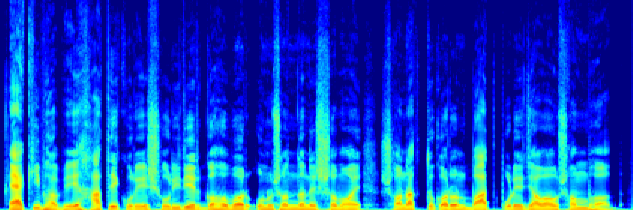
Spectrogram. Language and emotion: Bengali, neutral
